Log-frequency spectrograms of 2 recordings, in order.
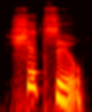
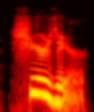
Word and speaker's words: Shih Tzu: h space capital t z u is actually pronounced in the west as shih tzu the chinese say shir's ear weighing between 9 to 16 pounds and standing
